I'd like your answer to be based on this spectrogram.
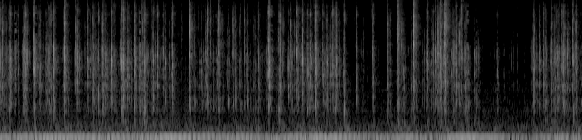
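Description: Fingertips of both hands type continuously on a full-size plastic computer keyboard with red and blue backlit keys and low-profile keycaps. The result is a quick, steady stream of short, bright clicking taps that die away almost instantly, with a constant low hum underneath.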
